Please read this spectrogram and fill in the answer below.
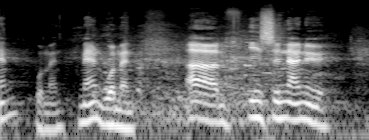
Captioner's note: audience laughing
